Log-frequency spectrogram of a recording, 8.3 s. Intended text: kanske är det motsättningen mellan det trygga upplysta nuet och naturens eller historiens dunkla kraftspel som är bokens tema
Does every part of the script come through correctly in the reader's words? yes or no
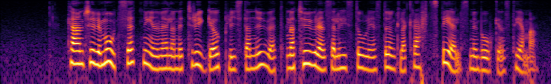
no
